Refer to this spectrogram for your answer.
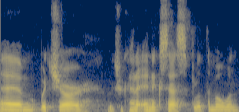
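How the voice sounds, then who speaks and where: Over light background noise, a man talks in a dark, mellow tone at a fairly low pitch. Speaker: video host. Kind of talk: casual tour commentary. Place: empty room. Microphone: lapel.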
